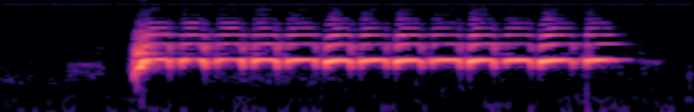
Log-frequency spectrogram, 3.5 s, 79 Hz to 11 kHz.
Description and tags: Different examples of a samba batucada instrument, making typical sqeaking sounds. Marantz PMD 671, OKM binaural or Vivanco EM35.
brazil, cuica, drum, groove, pattern, percussion, rhythm, samba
